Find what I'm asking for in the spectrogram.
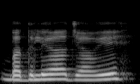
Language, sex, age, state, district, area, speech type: Punjabi, female, 30-45, Punjab, Fazilka, rural, spontaneous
